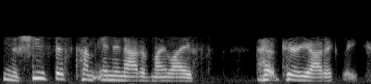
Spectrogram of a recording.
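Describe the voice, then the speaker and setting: A middle-aged American woman shares her personal story as an interview guest. Her voice has a gravelly fry and a medium pitch. She talks informally and conversationally, heard through a narrow, tinny phone line. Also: normal speed, no echo. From Northern California, United States.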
